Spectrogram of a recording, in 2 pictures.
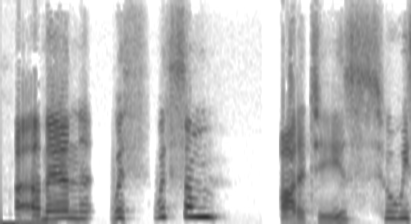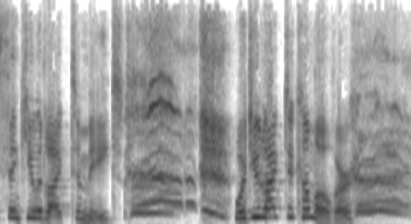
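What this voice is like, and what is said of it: Put-on British accent. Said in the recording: “I'm trying to give my British accent, and I'm killing it.”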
